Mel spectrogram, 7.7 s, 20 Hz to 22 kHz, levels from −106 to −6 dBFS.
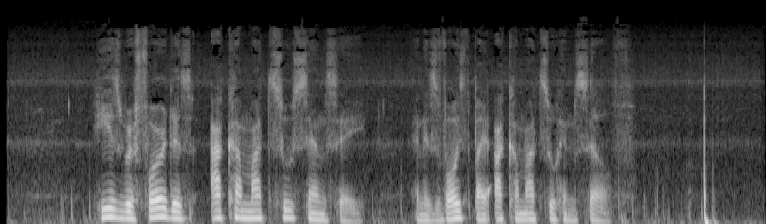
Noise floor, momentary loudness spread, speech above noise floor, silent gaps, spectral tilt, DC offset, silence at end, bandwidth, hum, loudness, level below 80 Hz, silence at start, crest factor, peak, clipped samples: -57 dBFS; 12 LU; 30 dB; none; -7.5 dB/octave; under 0.1%; 0.5 s; 13 kHz; none; -28 LUFS; -46 dBFS; 0.95 s; 18 dB; -10 dBFS; under 0.1%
